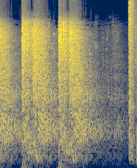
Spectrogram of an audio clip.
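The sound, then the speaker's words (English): Gunshots from a handgun: a few loud, sharp blasts, each trailing off in a long rumbling decay before the next, with no voices. “Fayshawn's weapon roared as her first two bullets cut down the reacher while the other bullet struck Ray Ray in the neck.”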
